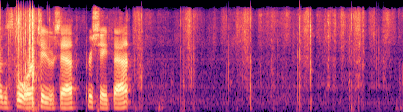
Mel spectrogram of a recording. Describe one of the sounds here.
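Trading cards rustle and slide against each other as they are flipped.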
